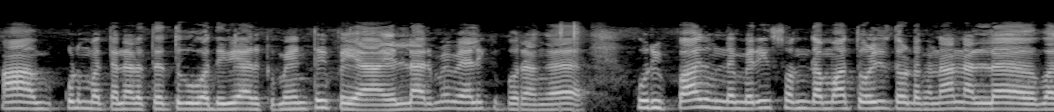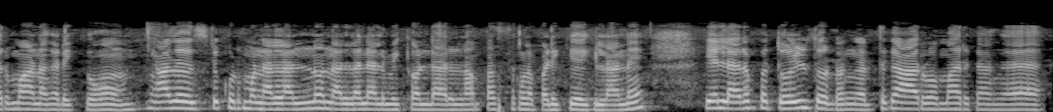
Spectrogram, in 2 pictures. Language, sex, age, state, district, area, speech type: Tamil, female, 45-60, Tamil Nadu, Tiruvarur, rural, spontaneous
